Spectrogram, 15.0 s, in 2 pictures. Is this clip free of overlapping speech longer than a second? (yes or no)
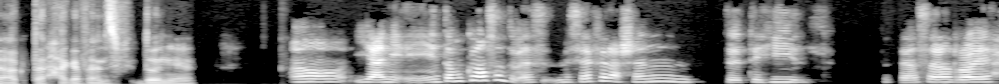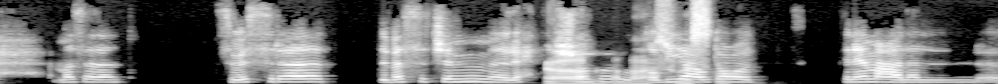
no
